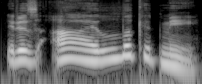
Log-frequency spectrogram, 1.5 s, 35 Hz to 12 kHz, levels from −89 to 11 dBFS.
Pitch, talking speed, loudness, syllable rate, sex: 175 Hz, 235 wpm, -15 LUFS, 4.5 syllables/s, male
